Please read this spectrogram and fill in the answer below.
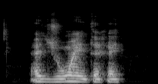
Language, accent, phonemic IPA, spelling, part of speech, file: French, Canada, /ad.ʒwɛ̃.dʁɛ/, adjoindrais, verb, LL-Q150 (fra)-adjoindrais.wav
- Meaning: first/second-person singular conditional of adjoindre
